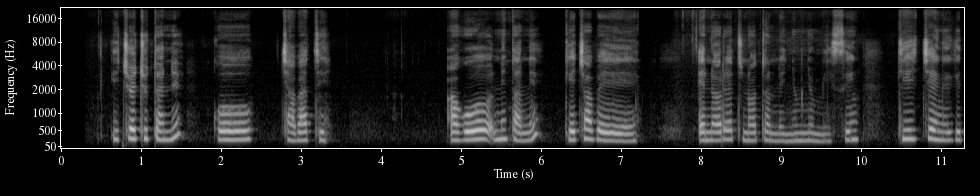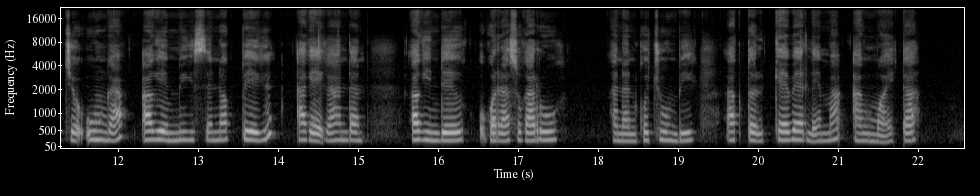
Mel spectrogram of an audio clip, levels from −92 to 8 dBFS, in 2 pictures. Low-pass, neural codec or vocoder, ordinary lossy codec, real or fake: none; vocoder, 44.1 kHz, 128 mel bands, Pupu-Vocoder; none; fake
